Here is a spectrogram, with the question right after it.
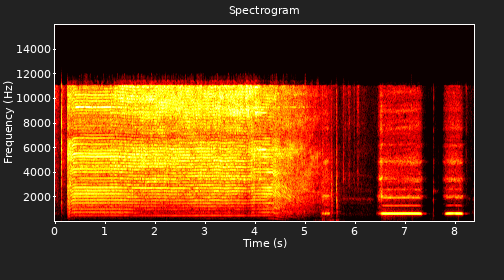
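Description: A long, loud grinding rasp on a pan pipe made of Japanese knotweed stops, and then the pipe is blown twice for the note E. Two clear, breathy whistling tones follow: one about a second long and one shorter.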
